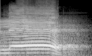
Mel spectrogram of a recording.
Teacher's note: जुबान के साइड के हिस्से यानी बराबर वाले हिस्से ऐसे लगते हैं जैसे जीभ के बराबर वाले हिस्से से हवा निकल रही हो, तो इसलिए उसे पार्श्विक यानी जीभ के पास से हवा निकल रही है, इसलिए उसे पार्श्विक व्यंजन।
